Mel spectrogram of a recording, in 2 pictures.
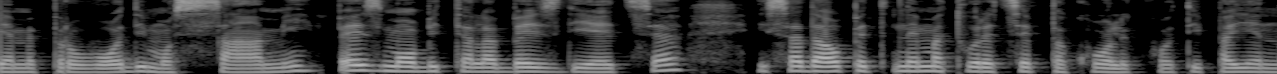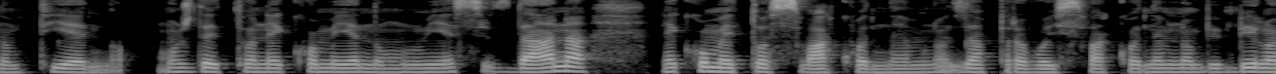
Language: Croatian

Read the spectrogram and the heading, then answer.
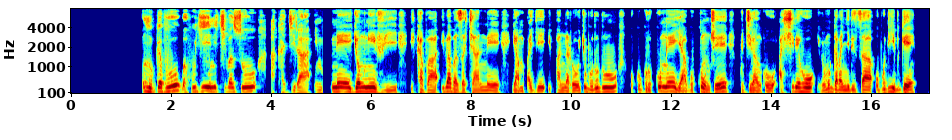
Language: Kinyarwanda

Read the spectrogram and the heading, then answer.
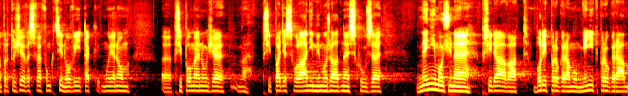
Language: Czech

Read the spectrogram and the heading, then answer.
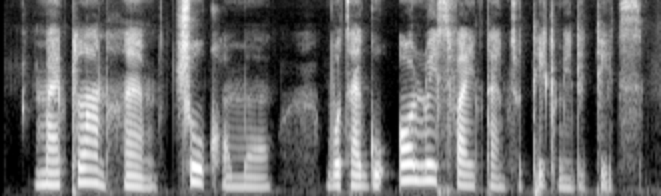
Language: Nigerian Pidgin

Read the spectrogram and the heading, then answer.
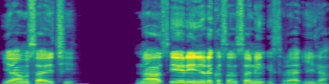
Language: Hausa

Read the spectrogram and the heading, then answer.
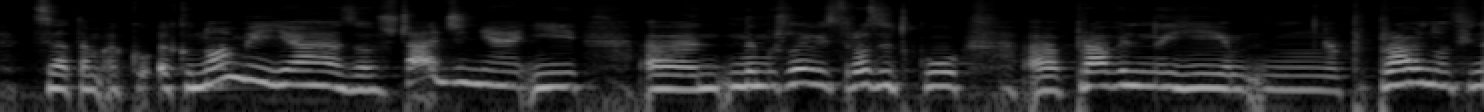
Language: Ukrainian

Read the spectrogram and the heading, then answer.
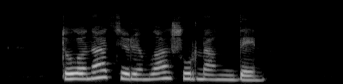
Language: Mari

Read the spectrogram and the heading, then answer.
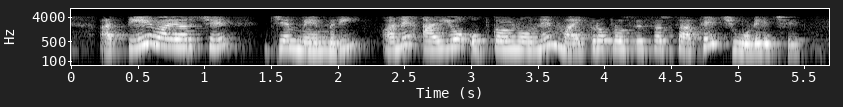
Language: Gujarati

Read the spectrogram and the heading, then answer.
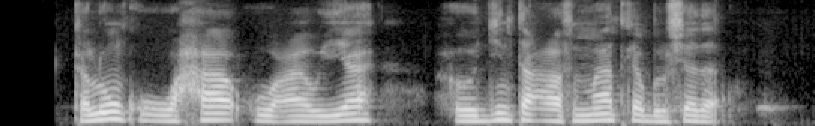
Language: Somali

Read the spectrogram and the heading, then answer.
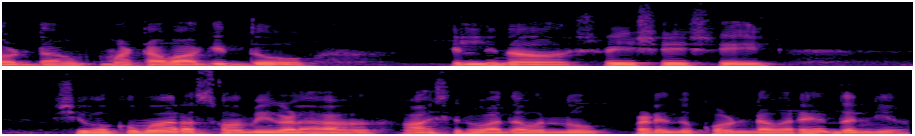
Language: Kannada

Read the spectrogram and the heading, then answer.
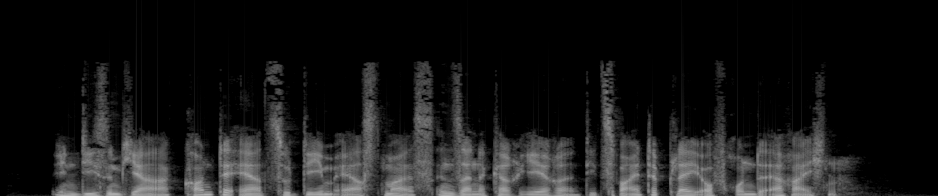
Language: German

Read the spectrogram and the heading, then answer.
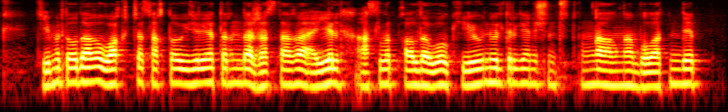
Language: Kazakh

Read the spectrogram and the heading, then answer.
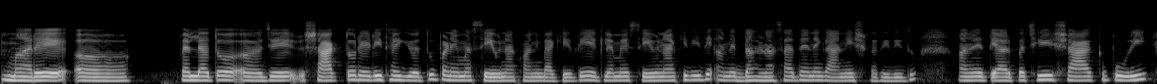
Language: Gujarati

